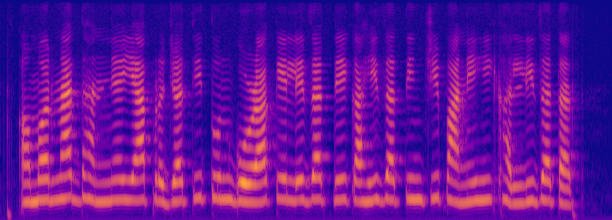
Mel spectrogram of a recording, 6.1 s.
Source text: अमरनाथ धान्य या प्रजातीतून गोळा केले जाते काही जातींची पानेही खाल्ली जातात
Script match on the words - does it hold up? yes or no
yes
